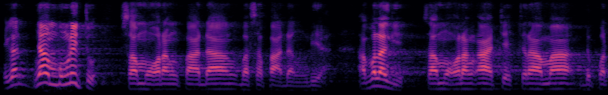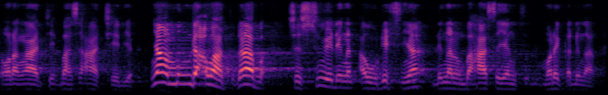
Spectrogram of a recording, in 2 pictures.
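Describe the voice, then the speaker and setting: A man preaching a lively mosque sermon, swinging between loud and soft and acting out voices. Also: mid-range voice, fairly quick. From Indonesia. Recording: reverberant hall through dull PA sound.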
